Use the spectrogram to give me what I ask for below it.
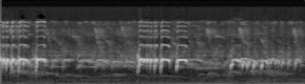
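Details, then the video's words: Local zebra dove from Indonesia in full song, meant to lure other doves into answering. Quick stuttering pulsed coos in two loud bursts, separated by softer rolling cooing, with a low steady hum underneath. "Perkutut Lokal Gacor SUARA KRISTAL Ahlinya Bikin Semua Burung Perkutut Langsung Nyaut"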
